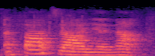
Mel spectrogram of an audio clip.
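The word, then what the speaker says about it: apacāyana: Yeah, in Pali pronunciation is apacayana. Apacayana. Apasayana. Yes, apasayana means pay respect to those deserve of respect.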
